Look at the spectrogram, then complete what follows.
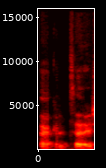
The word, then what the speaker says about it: Hecate: I don't know how to pronounce that. Do you know? Do you believe in Hecate? Hecate? Hecate? Hecate.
